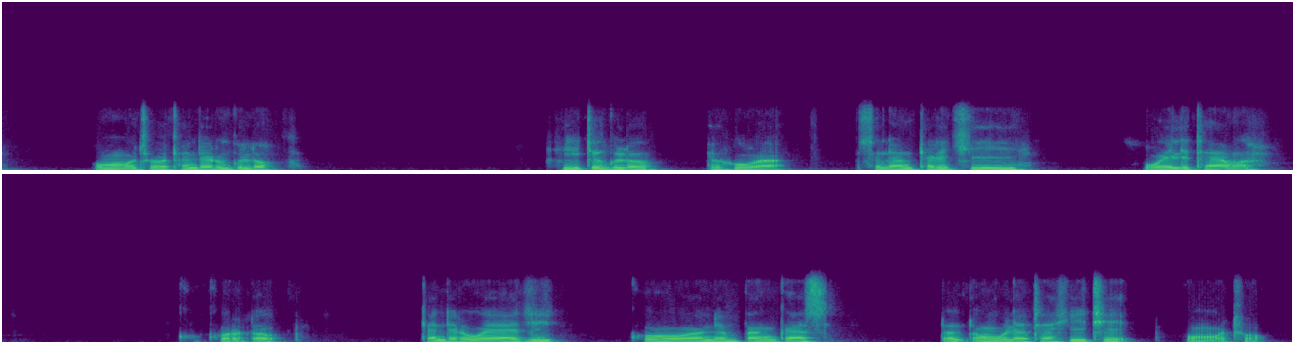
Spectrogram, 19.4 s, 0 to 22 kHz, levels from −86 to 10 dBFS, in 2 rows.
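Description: Throughout, the speech has been through Opus voice compression running its SILK linear-prediction coder at what sounds like a low bitrate, about 12 kbps, in wideband mode. The encoder models the voice as a predicted filter driven by a coarsely coded excitation and drops the upper band, so nothing is left above roughly 8.8 kHz. The result is plainly audible: speech sounds muffled and dull, with a hoarse, slightly robotic edge.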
